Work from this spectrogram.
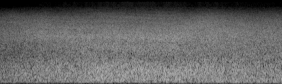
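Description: The broad, steady roar of the waterfall at Twin Falls on Maui, an unbroken rushing wash of water heard from nearby without any voices.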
